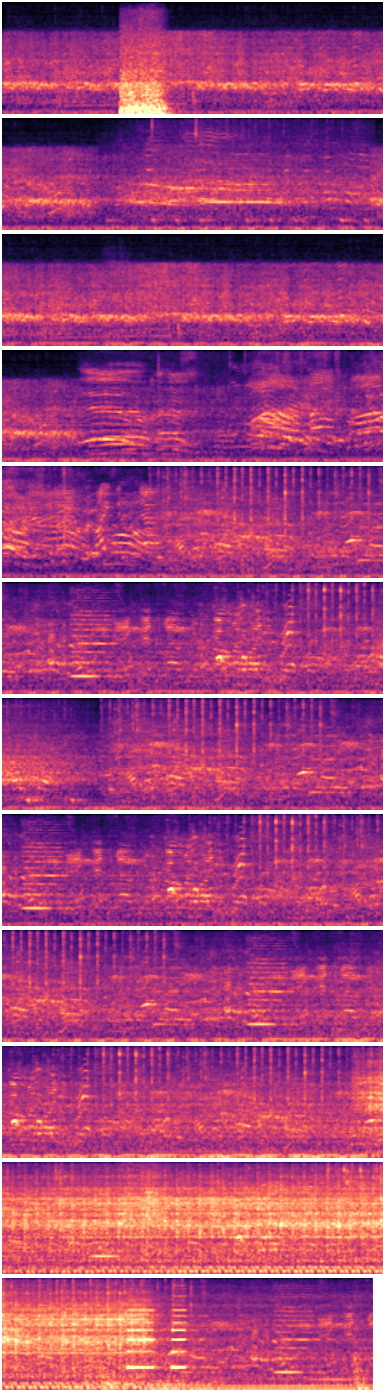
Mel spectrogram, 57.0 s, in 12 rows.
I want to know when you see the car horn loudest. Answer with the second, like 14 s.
2 s.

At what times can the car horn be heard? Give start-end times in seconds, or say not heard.
1.4-2.1, 53.1-55.1.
